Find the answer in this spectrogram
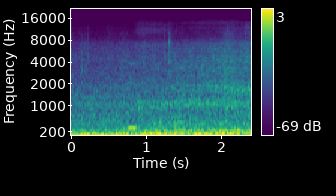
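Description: Low, steady engine rumble, like a motor idling somewhere in the pits.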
